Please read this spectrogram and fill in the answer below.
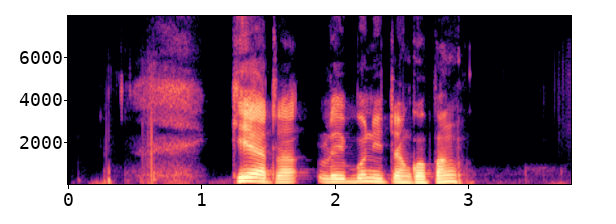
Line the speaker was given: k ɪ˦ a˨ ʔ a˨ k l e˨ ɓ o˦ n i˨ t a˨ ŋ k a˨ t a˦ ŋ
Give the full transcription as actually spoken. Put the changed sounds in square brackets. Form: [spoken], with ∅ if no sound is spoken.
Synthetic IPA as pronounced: k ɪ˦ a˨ [t] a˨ [∅] l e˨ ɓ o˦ n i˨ t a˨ ŋ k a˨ [p] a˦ ŋ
